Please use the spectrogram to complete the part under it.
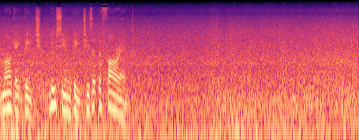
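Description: Waves wash steadily onto the shore.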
